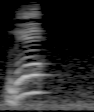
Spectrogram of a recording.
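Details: Young parrot, eight months old, indoors practising animal sounds: a single short rising meow-like whine imitating a cat.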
